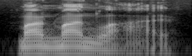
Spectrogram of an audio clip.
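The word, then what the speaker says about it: 慢慢來: Taiwanese friends telling me, man man lai. Let me break this phrase down for you. Man, that's pronounced with a fourth falling tone.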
